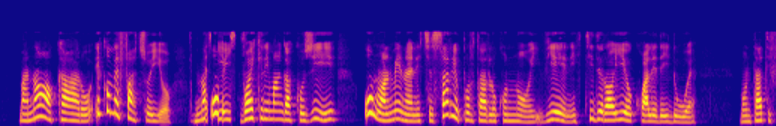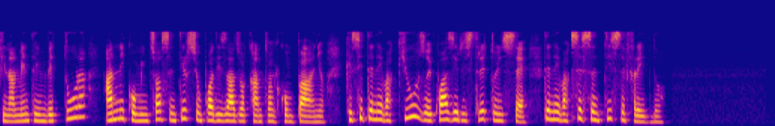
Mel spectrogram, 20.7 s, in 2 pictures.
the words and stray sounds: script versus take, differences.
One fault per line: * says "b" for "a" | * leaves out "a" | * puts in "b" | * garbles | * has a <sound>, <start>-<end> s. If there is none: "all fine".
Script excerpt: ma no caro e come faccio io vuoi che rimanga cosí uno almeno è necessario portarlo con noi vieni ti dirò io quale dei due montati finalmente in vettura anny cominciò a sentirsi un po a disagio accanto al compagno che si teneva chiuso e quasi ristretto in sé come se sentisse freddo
* garbles
* says "teneva" for "come"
